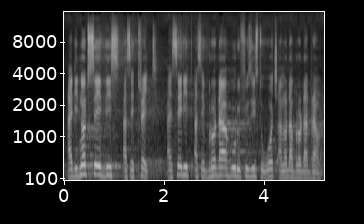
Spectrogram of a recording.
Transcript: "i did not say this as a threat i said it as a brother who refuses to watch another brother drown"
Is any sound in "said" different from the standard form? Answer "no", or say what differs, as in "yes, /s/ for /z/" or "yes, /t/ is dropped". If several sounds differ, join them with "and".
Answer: no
